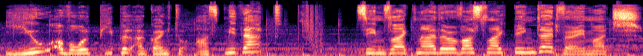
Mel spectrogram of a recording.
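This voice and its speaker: An actress playing a weary, protective elderly mother and veteran sniper in a video game, with a dry, measured manner. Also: on the high side, animated, over music. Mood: wry, familiar. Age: older.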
